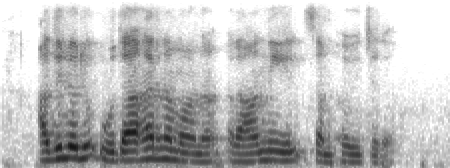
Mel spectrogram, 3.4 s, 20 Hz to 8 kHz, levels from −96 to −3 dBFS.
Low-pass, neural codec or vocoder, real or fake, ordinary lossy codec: 7.2 kHz; none; real; Opus, 16 kbps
